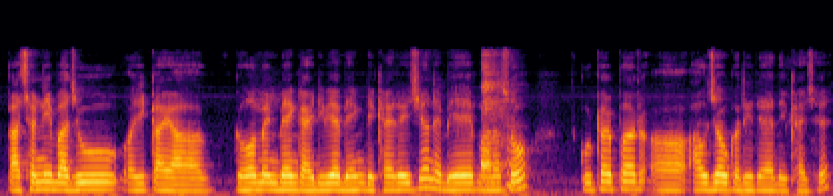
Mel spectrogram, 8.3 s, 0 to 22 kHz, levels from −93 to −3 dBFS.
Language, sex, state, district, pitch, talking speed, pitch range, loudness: Gujarati, male, Gujarat, Valsad, 145 Hz, 165 wpm, 140-150 Hz, -16 LUFS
